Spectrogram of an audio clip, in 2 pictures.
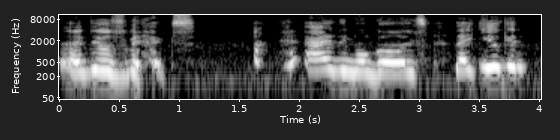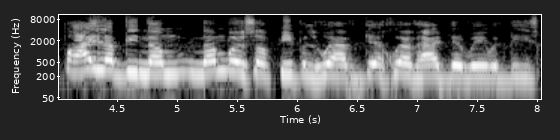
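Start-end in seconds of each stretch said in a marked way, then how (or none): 0.1-3.1 laughing. Real, not acted. Laughing while listing invaders.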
